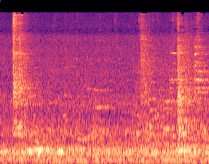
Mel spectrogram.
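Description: Indistinct background voices over steady street noise, with three short hissing bursts: one just after the start, one near the three-second mark, and one near the end.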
